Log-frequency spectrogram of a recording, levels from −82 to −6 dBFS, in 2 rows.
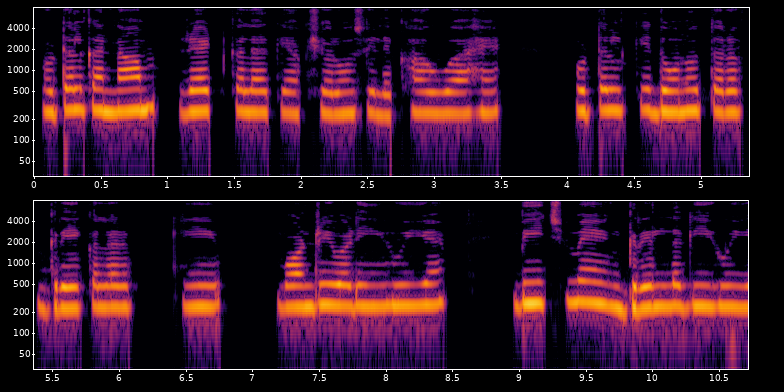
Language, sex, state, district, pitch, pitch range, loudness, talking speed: Hindi, female, Chhattisgarh, Sukma, 250 Hz, 240-260 Hz, -27 LUFS, 160 wpm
